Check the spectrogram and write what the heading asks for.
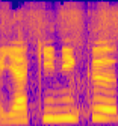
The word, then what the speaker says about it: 焼肉: これは焼肉と読みます。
